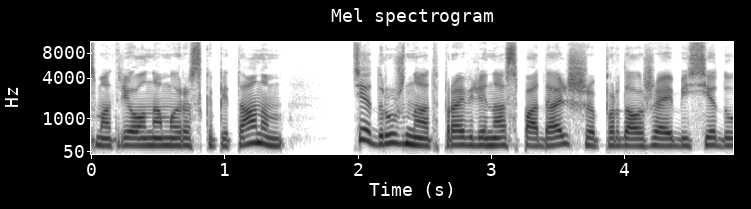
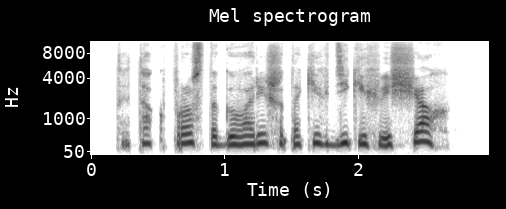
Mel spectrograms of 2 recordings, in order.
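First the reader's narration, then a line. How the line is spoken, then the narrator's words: Whispered. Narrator (Russian): прошептала я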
